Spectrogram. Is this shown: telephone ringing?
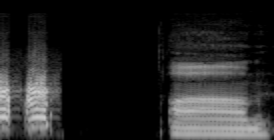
no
